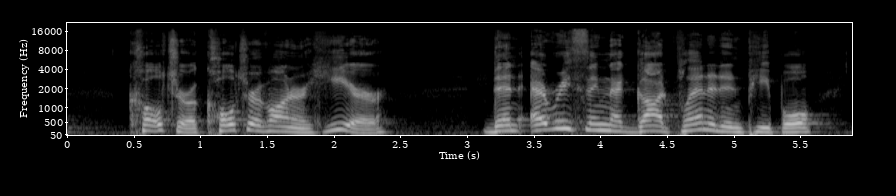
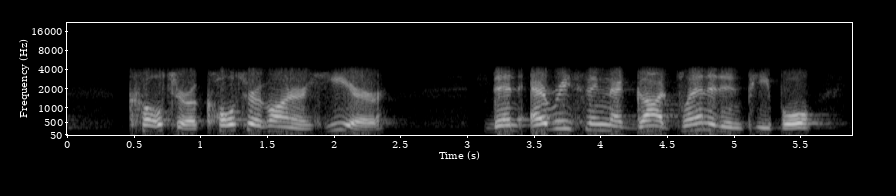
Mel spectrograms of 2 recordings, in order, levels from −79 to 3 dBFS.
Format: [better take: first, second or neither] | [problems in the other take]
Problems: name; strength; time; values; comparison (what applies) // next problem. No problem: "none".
first | phone-call audio; poor line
